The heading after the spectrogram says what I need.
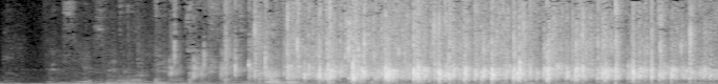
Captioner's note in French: applaudissements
